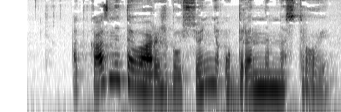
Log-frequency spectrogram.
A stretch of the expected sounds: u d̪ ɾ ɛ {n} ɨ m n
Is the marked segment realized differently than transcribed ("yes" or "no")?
yes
